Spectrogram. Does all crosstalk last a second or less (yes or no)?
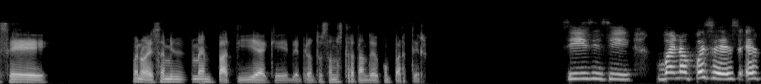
yes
